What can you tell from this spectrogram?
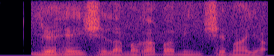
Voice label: aramaic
